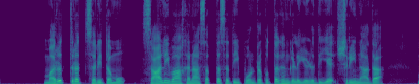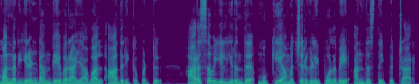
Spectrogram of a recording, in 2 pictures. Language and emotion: Tamil, neutral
